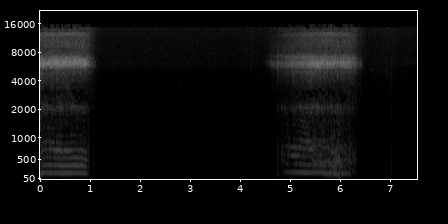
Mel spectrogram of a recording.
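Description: Two loud, drawn-out whistling snores, each about a second long and separated by quiet pauses.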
